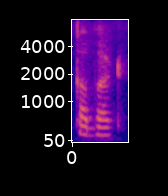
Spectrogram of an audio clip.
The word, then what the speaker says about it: cupboard: No, the P is silent here. I used to pronounce it as cupboard.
